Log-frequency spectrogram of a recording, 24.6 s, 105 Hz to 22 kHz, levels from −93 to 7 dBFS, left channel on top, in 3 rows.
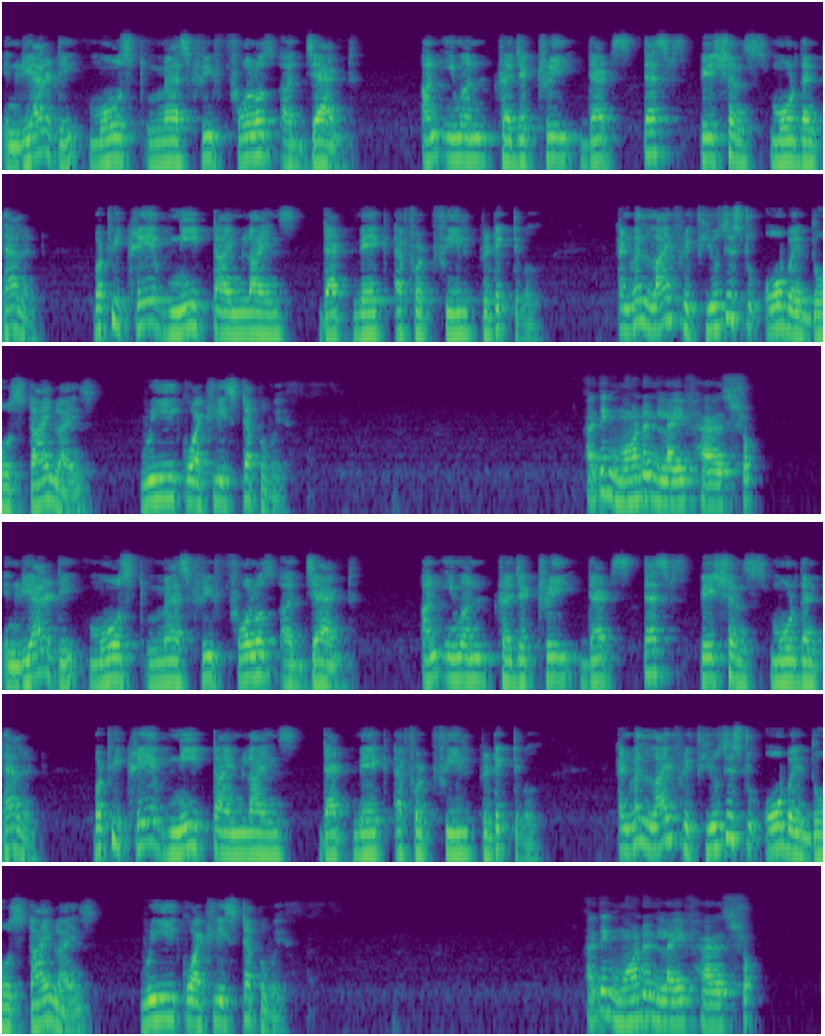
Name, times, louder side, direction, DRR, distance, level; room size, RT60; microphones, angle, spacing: voice 1, 0.0-3.4 4.2-8.6 9.1-11.1 11.4-13.6 14.4-17.3 17.8-19.3, equal, 10° right, 0.6 m, -22 dB
voice 2, 22.3-23.9, left 2 dB, 20° left, 0.8 m, -21 dB
5.4 x 3.0 x 2.5 m
head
